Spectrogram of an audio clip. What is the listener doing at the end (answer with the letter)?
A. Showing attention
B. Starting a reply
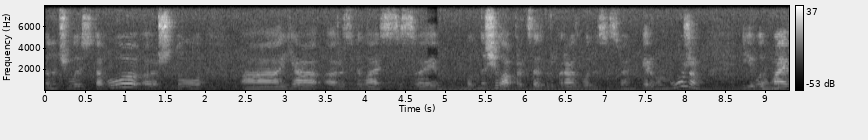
A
